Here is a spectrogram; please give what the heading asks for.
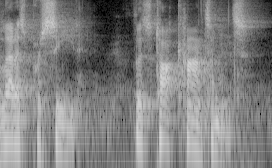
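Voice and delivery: ordinary talk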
